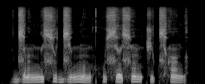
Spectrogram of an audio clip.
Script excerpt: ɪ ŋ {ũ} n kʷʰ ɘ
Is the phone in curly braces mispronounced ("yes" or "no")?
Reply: yes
